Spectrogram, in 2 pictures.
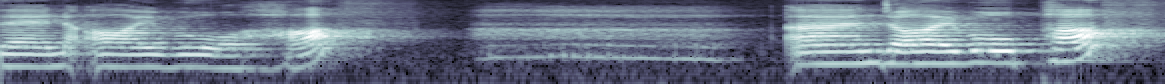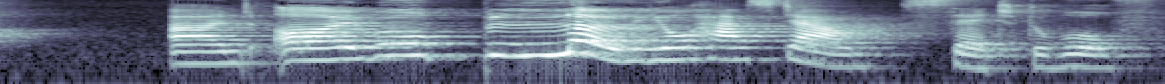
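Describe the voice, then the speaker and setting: Using a cartoonish character voice at medium pitch, a woman talks at a very slow pace with long, frequent pauses. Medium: puppet.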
